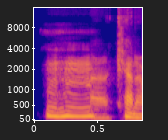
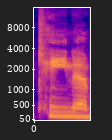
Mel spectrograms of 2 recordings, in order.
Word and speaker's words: Kena: They say it kind of like Kenna, Bridge of Spirits. That's how Kenna. That's usually how they it's like kind of pronunciated in the game. So that's kind of what I'm going with.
